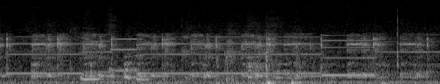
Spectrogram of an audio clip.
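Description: LeapFrog children's learning toy playing a simple electronic tune through its small speaker, a melody of steady beeping notes.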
